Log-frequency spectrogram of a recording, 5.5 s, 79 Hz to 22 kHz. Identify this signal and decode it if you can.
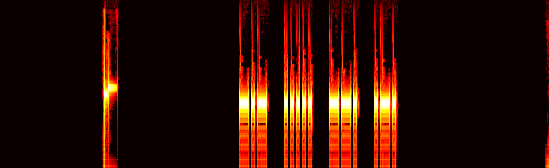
Morse code, heard as a keyed tone, about 37 wpm, spaced as for 28 wpm, 700 Hz. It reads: K5GR
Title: USA Call Signs - 4 Characters - 2x Character Spacing - 40wpm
